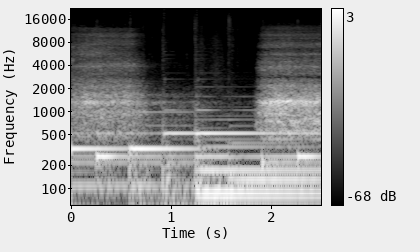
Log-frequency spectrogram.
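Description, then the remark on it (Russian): A long, airy deep breath drawn in, rising over a sustained low musical tone, with the rushing air fading partway through and returning near the end. “Ты делаешь глубокий вдох”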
